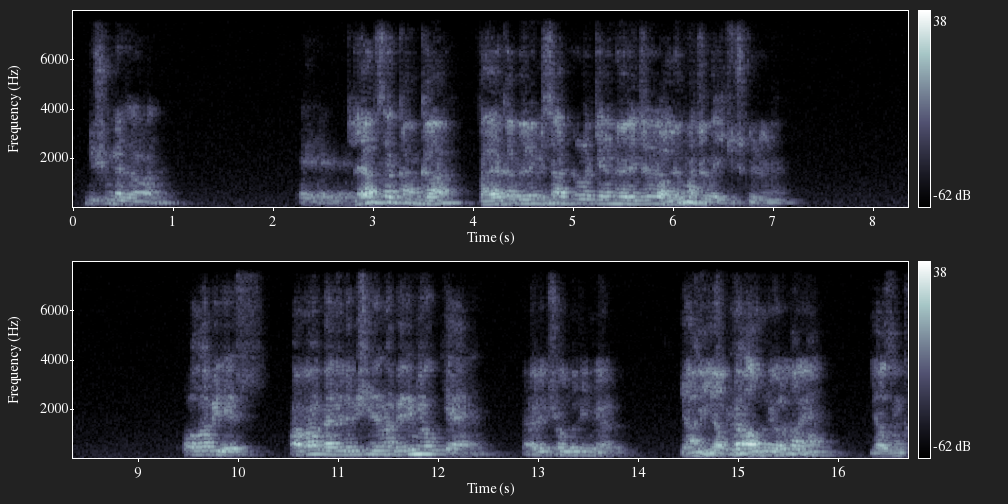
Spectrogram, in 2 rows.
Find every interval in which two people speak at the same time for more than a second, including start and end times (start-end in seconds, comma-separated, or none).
14.6-15.8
